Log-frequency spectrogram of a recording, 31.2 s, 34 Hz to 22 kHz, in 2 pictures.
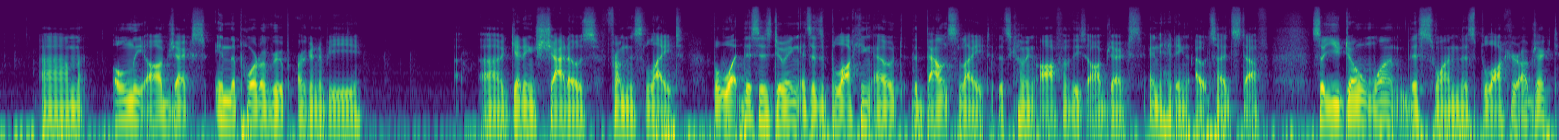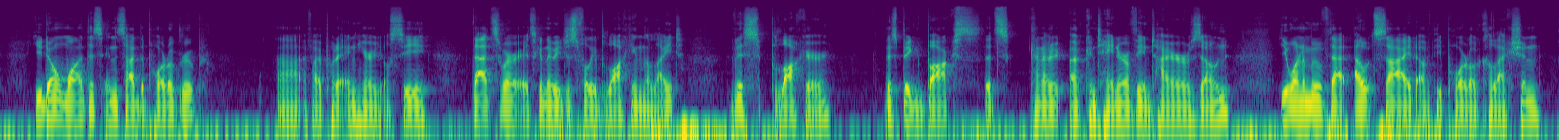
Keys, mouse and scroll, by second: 0.3 shift+middle drag, 3.6 shift+click, 4.1 shift+click, 7.2 g, 7.9 Escape, 8.8 shift+click, 9.6 shift+click, 11.3 click, 11.8 g, 12.0 x, 13.5 click, 14.5 g, 15.2 Escape, 16.2-16.5 drag, 17.5-18.2 shift+middle drag, 18.6-19.3 drag, 19.8-20.3 shift+middle drag, 20.4 shift+middle click, 24.2 middle drag, 29.6-30.8 drag.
